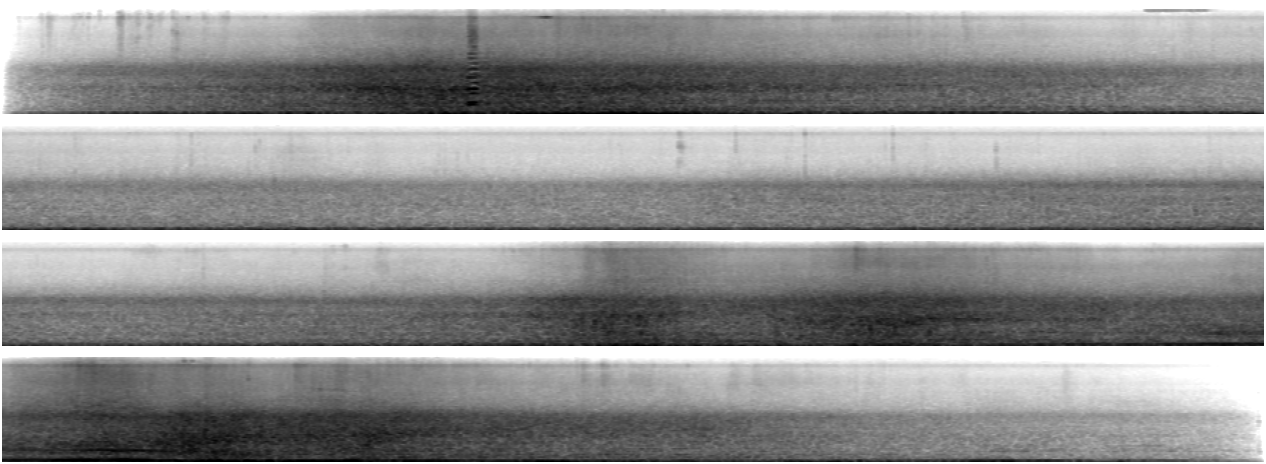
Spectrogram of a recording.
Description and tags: Cars ambience passing R-L on wet road
Several cars passing from right to left on a wet road.
Some horns.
